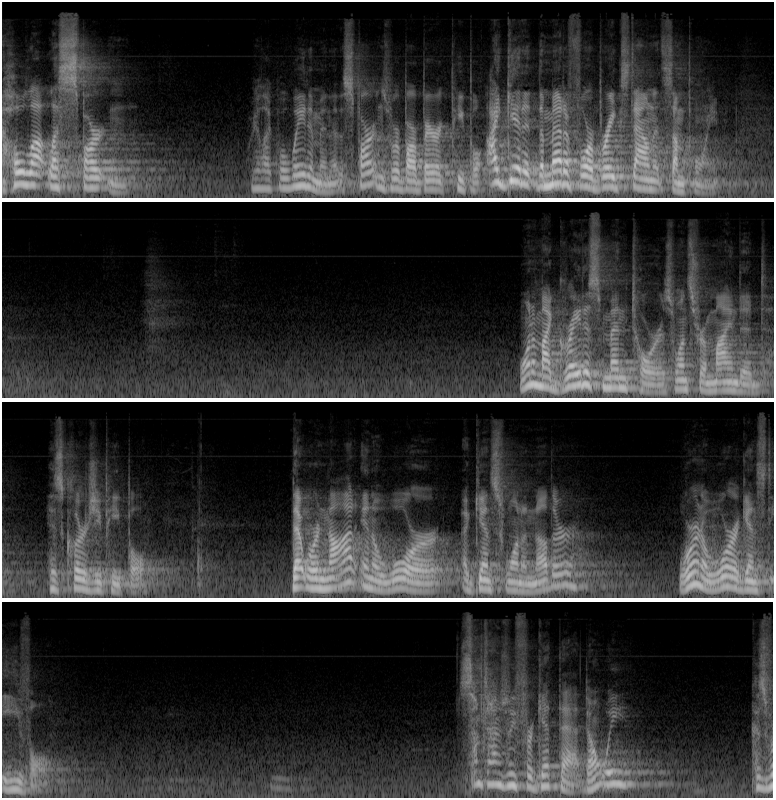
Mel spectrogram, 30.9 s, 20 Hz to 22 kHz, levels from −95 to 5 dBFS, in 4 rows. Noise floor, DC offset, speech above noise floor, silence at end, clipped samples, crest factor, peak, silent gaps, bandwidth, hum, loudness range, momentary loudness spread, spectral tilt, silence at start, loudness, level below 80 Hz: -61 dBFS; under 0.1%; 34 dB; 0 s; under 0.1%; 22 dB; -6 dBFS; none; 18 kHz; none; 10 LU; 16 LU; -5.5 dB/octave; 0 s; -27 LUFS; -66 dBFS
